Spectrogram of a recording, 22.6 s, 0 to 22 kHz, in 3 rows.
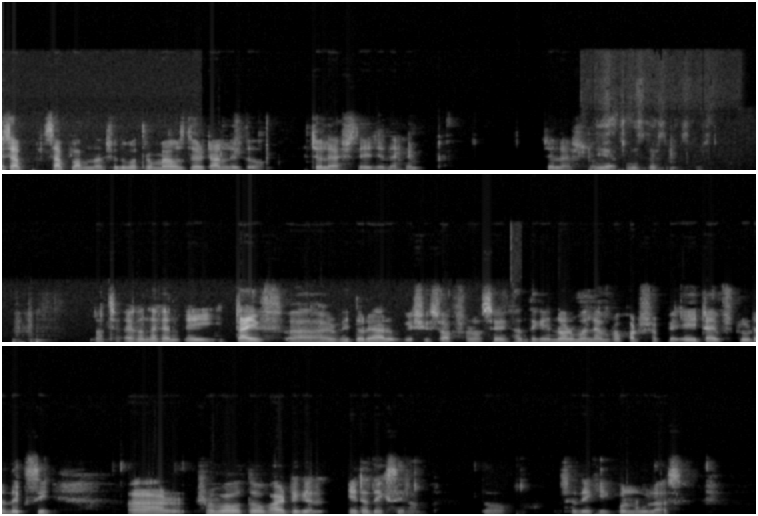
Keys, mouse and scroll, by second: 3.9 ctrl+z, 5.9 ctrl+z, 6.1 ctrl+z, 6.7 alt+scroll down 1, 7.6-8.4 alt+scroll down 1.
